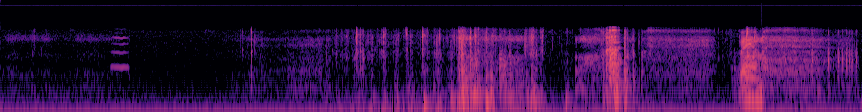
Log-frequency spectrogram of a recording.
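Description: Unhooking a pike in a landing net: scattered clicks and rattles of pliers and a metal spoon lure, starting about three and a half seconds in, mixed with the angler's sniffs and breathy, wordless vocal sounds in short bursts.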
